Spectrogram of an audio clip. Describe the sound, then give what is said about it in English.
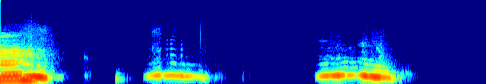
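A pet bird coos a few times: soft, low, rounded calls separated by short silences, with the later call slightly longer and fuller than the earlier ones. “Was your bird cooing just then? Yeah, he's been making noise the whole time.”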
